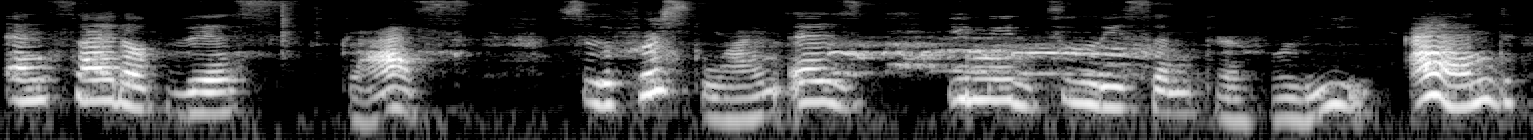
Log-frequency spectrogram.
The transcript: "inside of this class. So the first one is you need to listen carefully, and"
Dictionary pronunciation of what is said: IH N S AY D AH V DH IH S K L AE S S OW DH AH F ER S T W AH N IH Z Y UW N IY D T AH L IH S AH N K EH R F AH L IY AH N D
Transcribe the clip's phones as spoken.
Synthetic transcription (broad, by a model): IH N S AY D AH V DH IH S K L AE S S OW DH AH F ER S T W AH N IH Z Y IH N IY D T AH L IH S AH N K EH R F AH L IY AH N D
